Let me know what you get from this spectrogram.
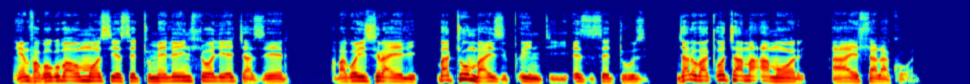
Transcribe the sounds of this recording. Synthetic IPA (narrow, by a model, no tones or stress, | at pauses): ŋɛɱb̪vʱaɣoɣuβaumosiɛsetʰumɛlɛinɬoliɛd̥ʒ̥ʱazeːri | aβaɣoisrajeli | βatʰumbʱaiziǃintʼiezised̥ʱuːzɛ | nd͡ʒʱalɔβaǁɔt͡ʃʼaːmaʔamoɾi | ajɛɬalakʰɔ̰ːna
